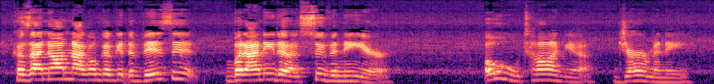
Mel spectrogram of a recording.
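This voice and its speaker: Through noticeable background noise and audible room echo, a woman with a Southern US accent speaks at a moderate pace and a fairly high pitch, with ordinary pitch variation. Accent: Southern US, country. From North Carolina (Wilmington). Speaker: crafter demonstrating tumbler making. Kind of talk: livestream chat with viewers. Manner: animated.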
